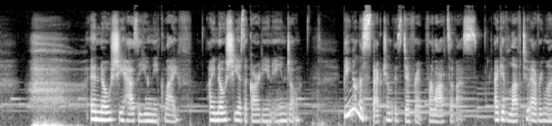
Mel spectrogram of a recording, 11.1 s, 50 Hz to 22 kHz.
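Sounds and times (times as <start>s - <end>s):
person drawing a deep breath: 0.0s - 1.8s
speech: 1.8s - 6.1s, 6.9s - 11.0s.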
